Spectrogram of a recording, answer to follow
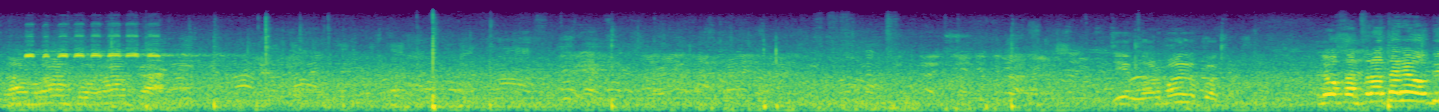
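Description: A referee's whistle blown once at the start, a trilling high tone lasting about a second, over players shouting on the pitch. A couple of sharp knocks follow a few seconds later.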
